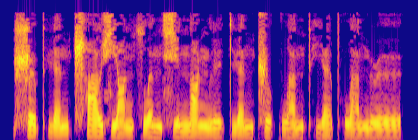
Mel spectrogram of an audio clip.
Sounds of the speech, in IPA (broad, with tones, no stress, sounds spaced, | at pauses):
ʂ ɻ̩˥˨ pʰ ɥ ɛ˨˦ n ʈ͡ʂʰ ɑ˦ ʊ̯ ɕ j ɑ˨˩ ŋ s w ə˥˨ n ɕ i˦ n ɑ˥˨ ŋ l y˨˦ t̪ ɥ ɛ˨˦ n ʈ͡ʂ u˨˩ k w a˨˦ n pʰ j ɛ˨˦ pʰ w a˨˦ n ɻ ɻ̩˨˩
